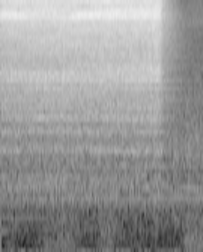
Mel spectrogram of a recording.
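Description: Steady loud hissing suction that stops abruptly, the sound of a dental saliva ejector running on a simulator unit.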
